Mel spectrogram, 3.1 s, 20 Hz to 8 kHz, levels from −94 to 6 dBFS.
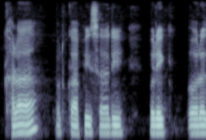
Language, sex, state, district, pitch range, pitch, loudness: Hindi, male, Chhattisgarh, Raigarh, 120-130 Hz, 120 Hz, -20 LUFS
